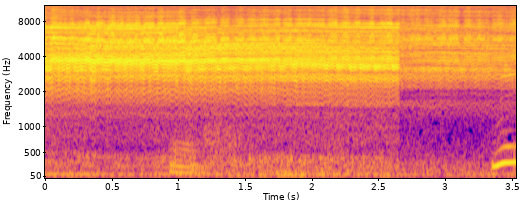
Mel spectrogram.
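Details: Bear cicada, with a male and a female noted, producing an intense, unbroken high buzz that cuts off abruptly near the three-quarter mark, leaving a weaker hum, with brief human vocal sounds near the start and end.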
